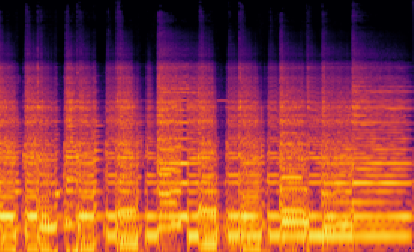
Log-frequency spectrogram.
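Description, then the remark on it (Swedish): Fuzzy, distorted electric guitar tone through a gritty, buzzing amplifier, played as loud chords with a few brief dips between strums, with no voices. “Så får den den här lite känslan av en eh, lite fussig, pruttande stärkare ja.”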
